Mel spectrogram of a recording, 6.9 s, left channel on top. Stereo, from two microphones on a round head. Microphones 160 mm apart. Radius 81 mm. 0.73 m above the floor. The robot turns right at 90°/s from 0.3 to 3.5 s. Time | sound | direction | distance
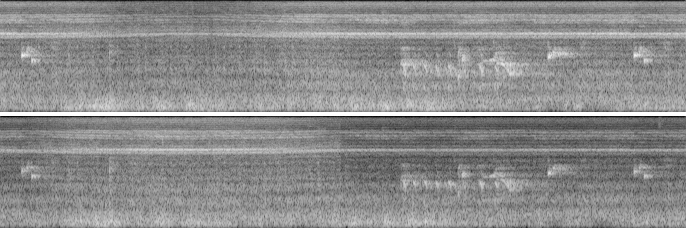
0.0 | an insect | 130° left | ?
